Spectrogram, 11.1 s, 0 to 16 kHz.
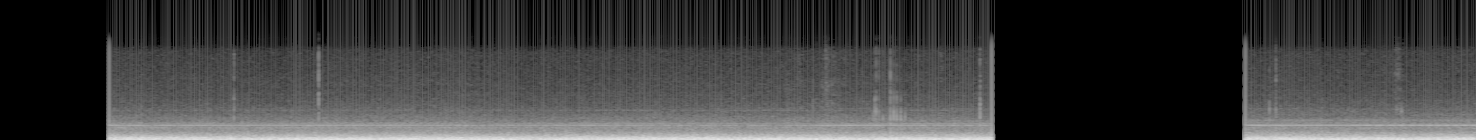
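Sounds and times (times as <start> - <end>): jet engines roaring: 0.8 - 7.4, 9.4 - 11.0
thin steady whine: 0.8 - 7.4, 9.4 - 11.0.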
